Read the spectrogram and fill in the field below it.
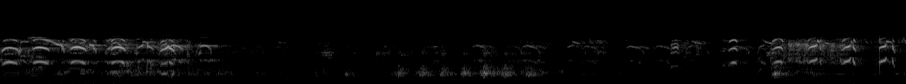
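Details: Morning fight between a nesting gull couple and a lone intruder on a roof; loud squealing calls at the start, quieter scuffling and low mutters mid-clip, then sharp yelps return near the end.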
